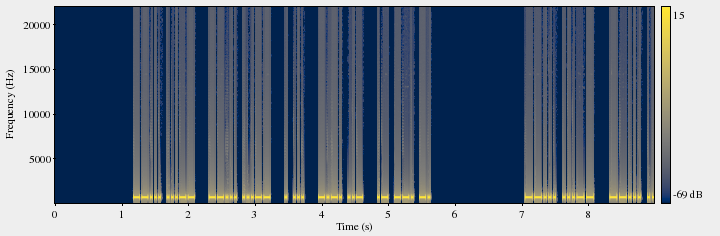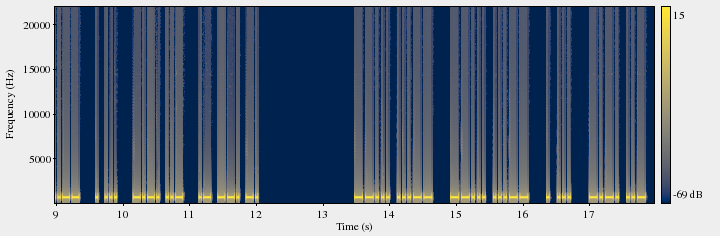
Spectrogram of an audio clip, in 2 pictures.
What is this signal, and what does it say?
Morse code, heard as a keyed tone, about 32 wpm, 700 Hz. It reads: 73 73 ES CU AGN 73 73 ES CU AGN 73 73 ES CU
